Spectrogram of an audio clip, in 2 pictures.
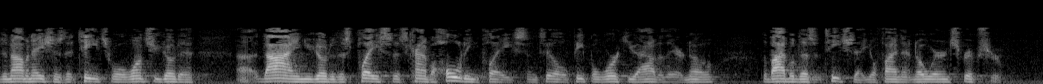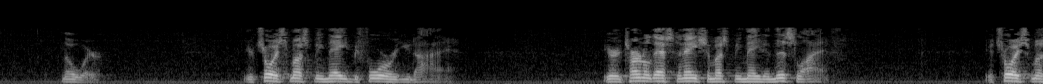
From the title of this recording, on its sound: Ketha Heights Baptist Church ~ Live Broadcast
